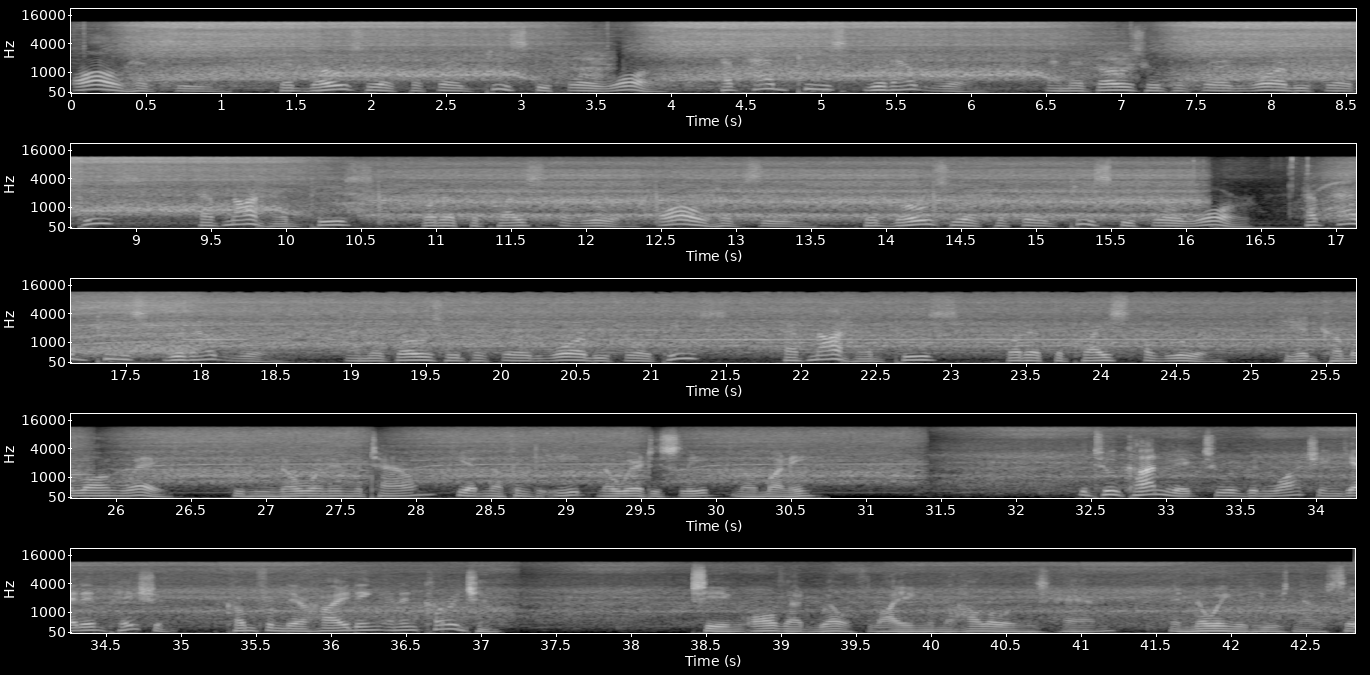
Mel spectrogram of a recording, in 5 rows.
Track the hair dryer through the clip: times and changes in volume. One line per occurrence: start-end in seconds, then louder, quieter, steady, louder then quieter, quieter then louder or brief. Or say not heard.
0.0-42.7 quieter.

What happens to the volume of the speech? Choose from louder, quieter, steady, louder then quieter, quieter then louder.
steady.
